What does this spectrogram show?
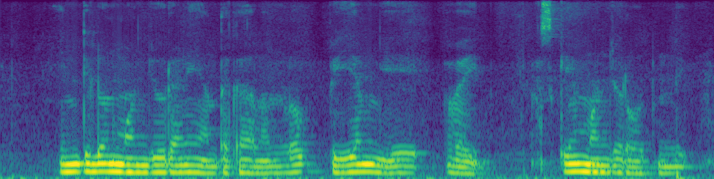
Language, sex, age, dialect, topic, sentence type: Telugu, male, 18-24, Utterandhra, banking, question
